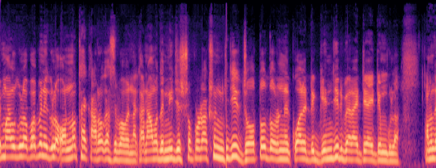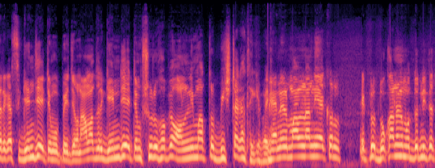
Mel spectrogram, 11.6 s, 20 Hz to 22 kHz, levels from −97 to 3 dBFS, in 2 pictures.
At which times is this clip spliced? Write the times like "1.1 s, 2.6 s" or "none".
3.0 s, 9.4 s

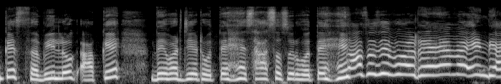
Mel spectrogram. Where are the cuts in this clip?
3.5 s

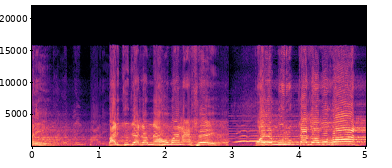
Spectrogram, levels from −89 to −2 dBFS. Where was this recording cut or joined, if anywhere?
3.0 s

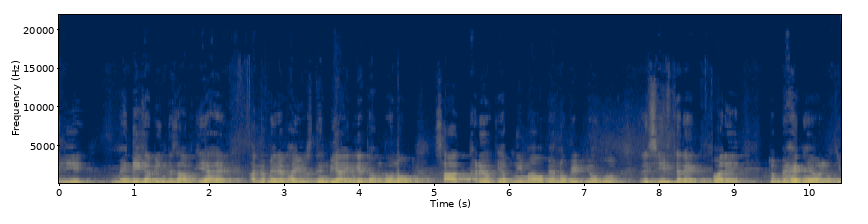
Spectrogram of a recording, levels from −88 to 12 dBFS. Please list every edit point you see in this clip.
8.7 s

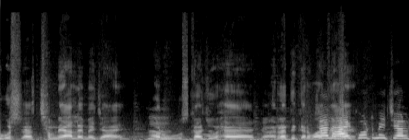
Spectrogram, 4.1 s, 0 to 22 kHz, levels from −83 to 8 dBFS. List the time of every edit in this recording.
none

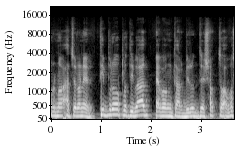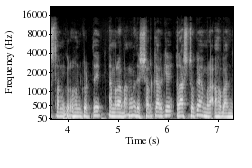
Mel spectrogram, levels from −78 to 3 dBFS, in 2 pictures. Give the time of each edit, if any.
0.8 s, 2.0 s, 4.7 s, 6.1 s

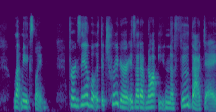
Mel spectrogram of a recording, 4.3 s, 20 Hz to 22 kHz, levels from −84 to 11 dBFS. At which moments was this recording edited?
1.3 s

